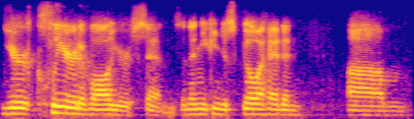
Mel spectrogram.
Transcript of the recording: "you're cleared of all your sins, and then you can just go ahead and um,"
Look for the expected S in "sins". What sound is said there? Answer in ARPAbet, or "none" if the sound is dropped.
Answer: S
